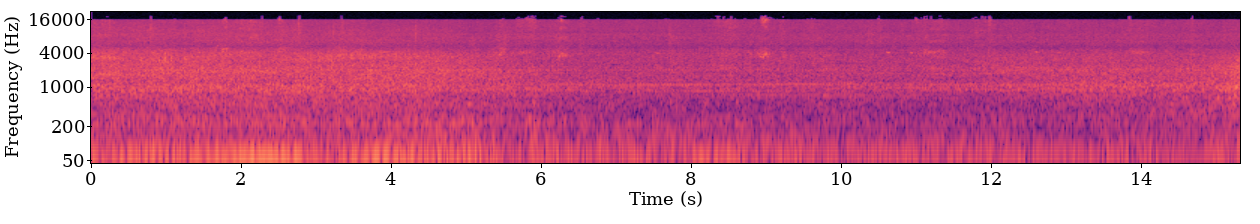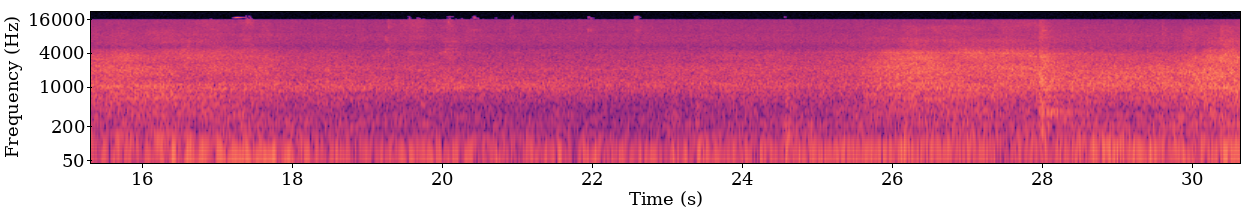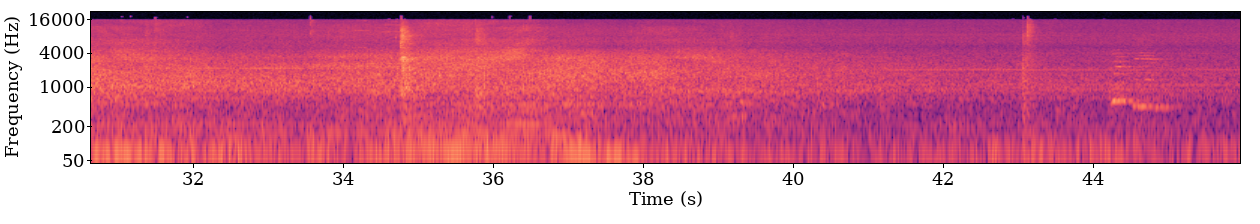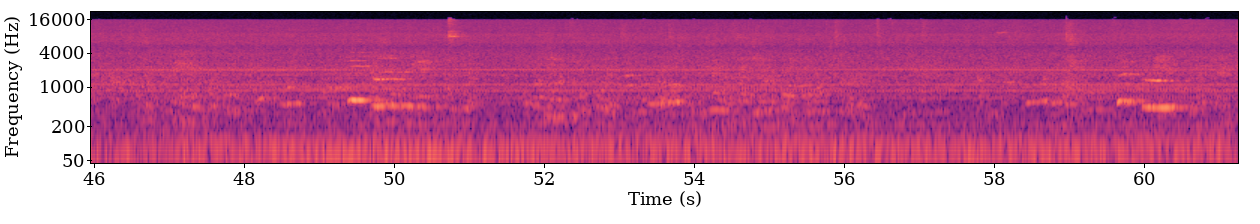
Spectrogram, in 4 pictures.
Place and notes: Druskininkai, Lithuania, cable way
Cable way cabins arrining from snow arena to Druskininkai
